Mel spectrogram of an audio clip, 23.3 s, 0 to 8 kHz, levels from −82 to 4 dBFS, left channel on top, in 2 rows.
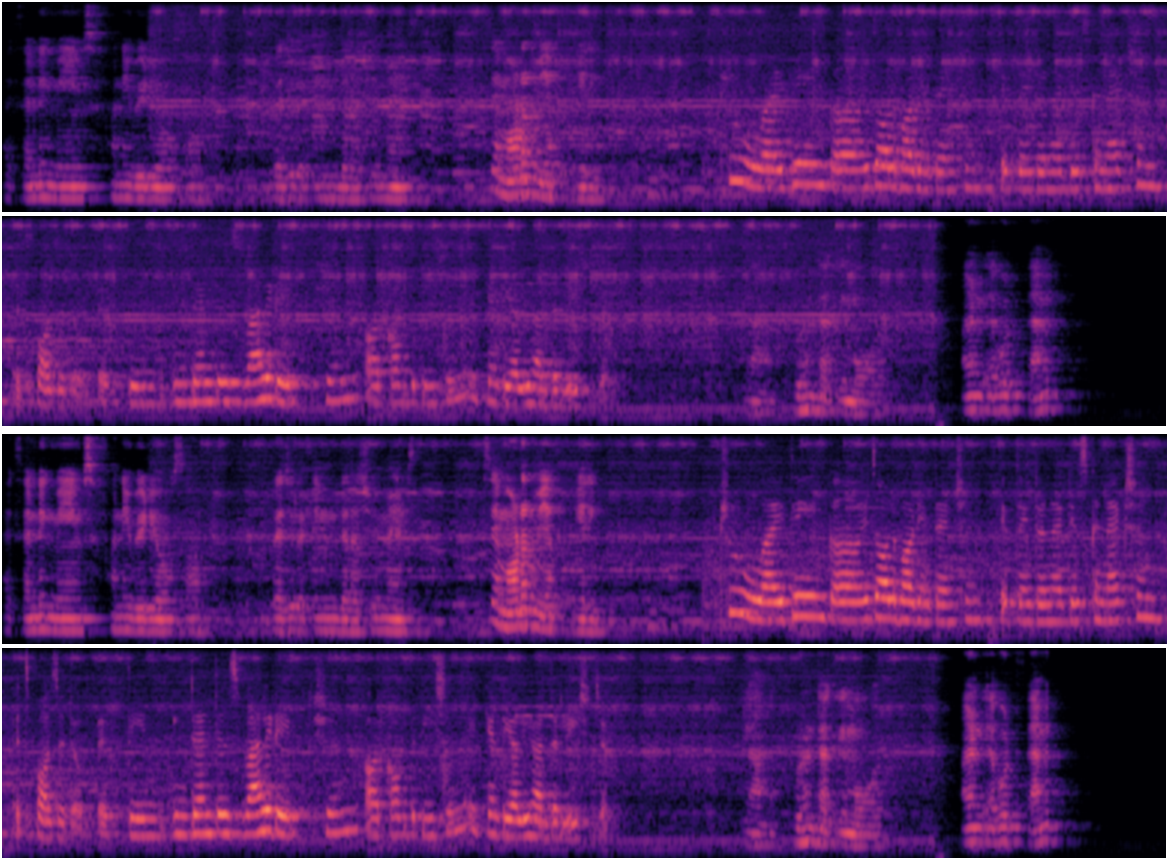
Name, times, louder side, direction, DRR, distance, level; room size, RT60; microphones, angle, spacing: voice 1, 0.0-2.0 2.6-4.1 4.8-6.0 19.1-20.5 21.2-22.1, right 3 dB, 45° right, 0.5 m, -35 dB
sound 1, 1.4-21.0, left 3 dB, 25° left, 0.9 m, -43 dB
voice 2, 7.0-17.7, right 4 dB, 85° right, 0.6 m, -30 dB
8.5 x 3.3 x 6.6 m
head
